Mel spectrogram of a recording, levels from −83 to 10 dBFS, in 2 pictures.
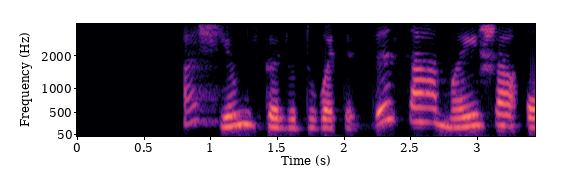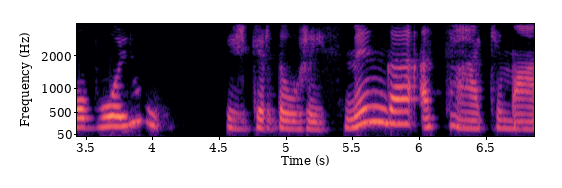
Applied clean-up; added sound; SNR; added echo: none; none; none; none.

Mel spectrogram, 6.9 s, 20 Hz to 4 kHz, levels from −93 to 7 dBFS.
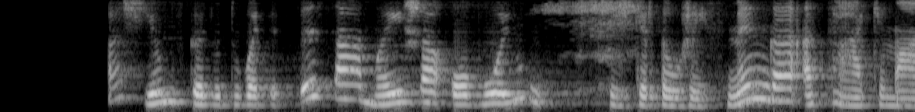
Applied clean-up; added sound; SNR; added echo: neural separator model SepFormer DNS4.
